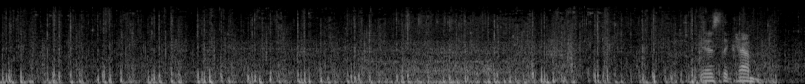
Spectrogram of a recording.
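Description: Horses gallop over grass with rapid hoofbeats.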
